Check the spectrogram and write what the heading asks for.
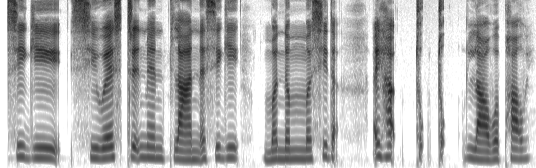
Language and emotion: Manipuri, disgusted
